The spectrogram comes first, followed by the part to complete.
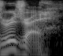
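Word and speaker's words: Ruidre: your name uh uh me my name is rudray rudray and that i'm guessing that's going to be pronounced exact spelled exactly how i think it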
